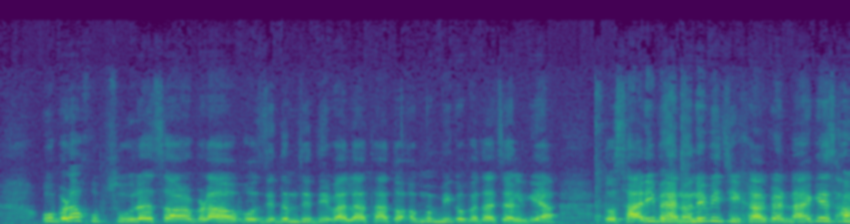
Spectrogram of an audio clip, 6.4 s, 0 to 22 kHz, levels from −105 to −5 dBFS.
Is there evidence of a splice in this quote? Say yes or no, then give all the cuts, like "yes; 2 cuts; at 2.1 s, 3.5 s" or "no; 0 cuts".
no; 0 cuts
